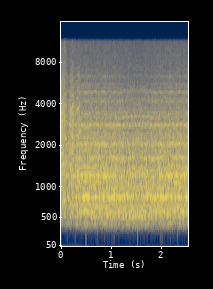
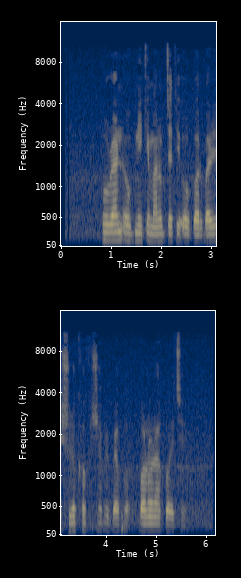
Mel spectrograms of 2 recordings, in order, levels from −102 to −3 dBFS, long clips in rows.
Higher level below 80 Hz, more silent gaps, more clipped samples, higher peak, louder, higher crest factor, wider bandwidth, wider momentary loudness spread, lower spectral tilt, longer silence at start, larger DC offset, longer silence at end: first, -72 dBFS vs under -90 dBFS; neither; neither; first, 0 dBFS vs -24 dBFS; first, -12 LUFS vs -43 LUFS; second, 12 dB vs 20 dB; about the same, 12 kHz vs 11.5 kHz; second, 2 LU vs 12 LU; second, 2 dB/octave vs -4 dB/octave; second, 0 s vs 0.85 s; neither; second, 0 s vs 0.6 s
